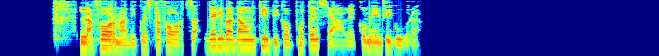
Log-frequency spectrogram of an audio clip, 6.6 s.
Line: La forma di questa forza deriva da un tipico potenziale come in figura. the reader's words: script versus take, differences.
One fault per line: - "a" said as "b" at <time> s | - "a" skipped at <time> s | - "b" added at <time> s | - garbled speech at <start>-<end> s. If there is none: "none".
none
